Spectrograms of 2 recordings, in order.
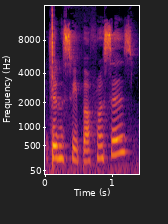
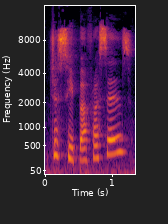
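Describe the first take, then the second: First: Every word is said fully, including ne. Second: The ne is dropped but je is said fully. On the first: The speaker is a beginner. "A beginner in French would say" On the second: The speaker is intermediate. "An intermediate in French would say"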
